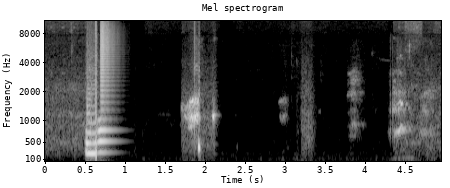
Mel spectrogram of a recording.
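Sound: dog barking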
